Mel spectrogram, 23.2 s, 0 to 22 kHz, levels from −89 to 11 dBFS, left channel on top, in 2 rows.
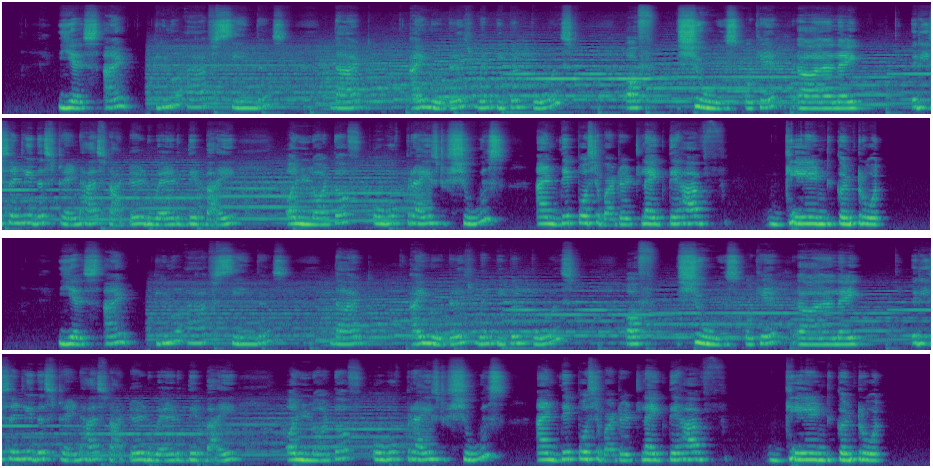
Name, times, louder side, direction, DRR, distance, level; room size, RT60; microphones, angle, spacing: voice 1, 0.7-1.7 1.9-3.5 4.1-4.6 5.1-7.2 7.5-8.1 8.4-10.9 11.4-14.6 15.1-17.9 18.3-20.4 21.2-22.5, left 1 dB, 30° left, 0.6 m, -21 dB
sound 1, 1.8-17.0, left 5 dB, 85° left, 0.5 m, -32 dB
4.2 x 2.1 x 3.3 m
head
